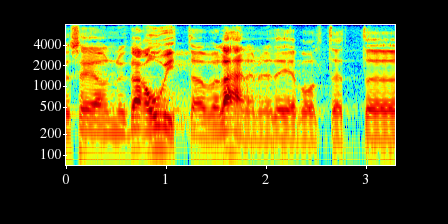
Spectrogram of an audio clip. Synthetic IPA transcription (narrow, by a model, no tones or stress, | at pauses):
se̞ːo̞nːyːd̪væɡ̥ɑhuvit̪ːˑɑvlæɦæne̞minet̪e̞jepo̞ːlt̪ːˑe̞t̪ːˑ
